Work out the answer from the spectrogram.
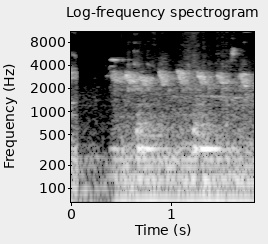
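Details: A tame, settled European starling with a pearl-spotted colour mutation sings in a kiosk, a quick run of bright, chirpy notes about four a second, over a low background hum; such starlings are said to rarely sing this much.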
